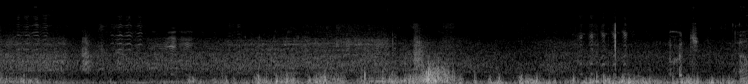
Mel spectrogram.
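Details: Village goats going out to pasture in the morning give scattered bleats amid heavy low rumbling, footsteps and shuffling, with some voices mixed in.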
